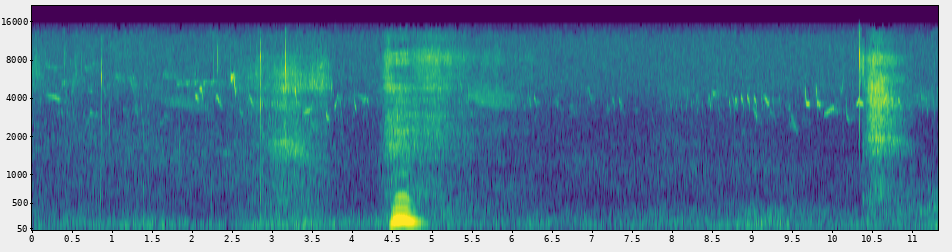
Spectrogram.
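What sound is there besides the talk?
birds chirping outdoors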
